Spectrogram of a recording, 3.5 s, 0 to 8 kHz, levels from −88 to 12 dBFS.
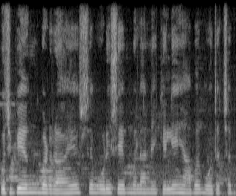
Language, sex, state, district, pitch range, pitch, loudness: Hindi, male, Haryana, Rohtak, 150-160 Hz, 155 Hz, -18 LUFS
